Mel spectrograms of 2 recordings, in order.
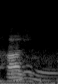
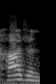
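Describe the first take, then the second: First: The G sound is not pronounced. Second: The G sound is clearly pronounced. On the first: "not Hagen" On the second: "Like we pronounce the G"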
